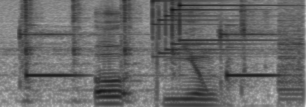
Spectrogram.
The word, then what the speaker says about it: oignon: The answer is oignon. Un oignon. It's easy. Question 21.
